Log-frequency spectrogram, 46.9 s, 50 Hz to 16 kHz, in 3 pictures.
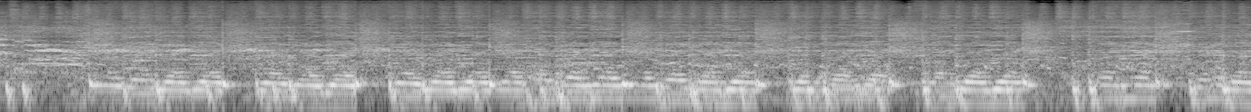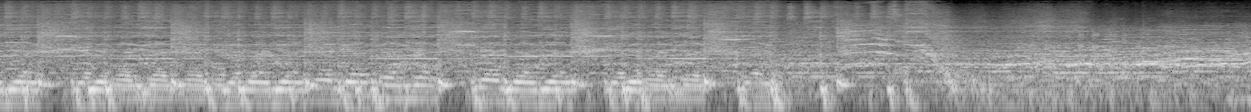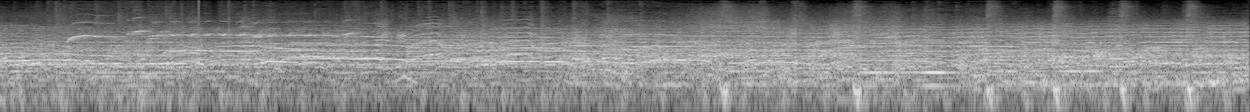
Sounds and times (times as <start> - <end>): Dubstep: 0.0 - 29.8.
